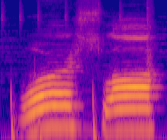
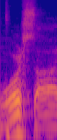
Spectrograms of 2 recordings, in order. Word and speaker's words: Warsaw: We heard that you're in Warsaw.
